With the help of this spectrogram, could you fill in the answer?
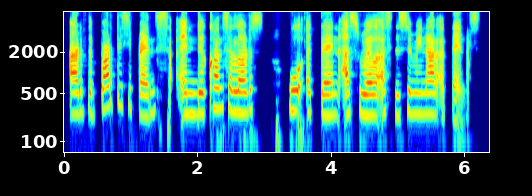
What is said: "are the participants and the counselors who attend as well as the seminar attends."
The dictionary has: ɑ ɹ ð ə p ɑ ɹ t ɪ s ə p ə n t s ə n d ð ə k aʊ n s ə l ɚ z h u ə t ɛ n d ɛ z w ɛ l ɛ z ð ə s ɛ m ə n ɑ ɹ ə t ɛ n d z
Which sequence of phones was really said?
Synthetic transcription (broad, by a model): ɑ ɹ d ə p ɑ ɹ t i s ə p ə n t s ə n d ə k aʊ n s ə l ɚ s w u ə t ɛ n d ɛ s w ɛ l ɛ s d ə s ɛ m ə n ɑ ɹ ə t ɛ n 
